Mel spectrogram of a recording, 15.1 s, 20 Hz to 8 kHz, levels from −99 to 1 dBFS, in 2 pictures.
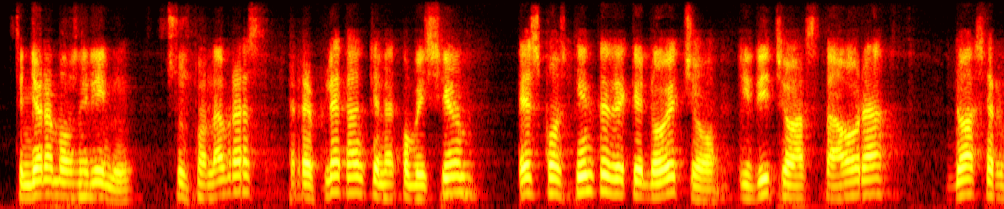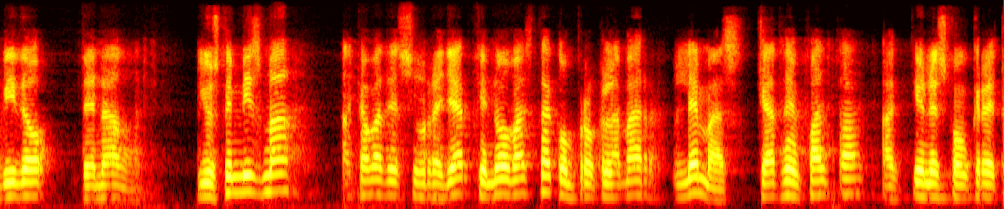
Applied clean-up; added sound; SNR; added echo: neural mask model DeepFilterNet 3.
